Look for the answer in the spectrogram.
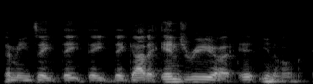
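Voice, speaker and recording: This interview guest, a middle-aged army veteran from Philadelphia, USA, has a voice on the low side, fairly even in intonation, fairly quick and a little mellow, with the highs cut off. In the casual conversation he speaks earnestly, explaining step by step and restarting often.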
